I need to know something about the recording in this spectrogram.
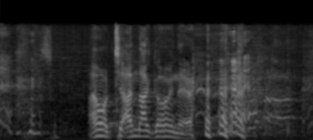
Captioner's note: laughter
